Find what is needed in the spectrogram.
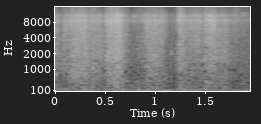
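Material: Nothing is struck.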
